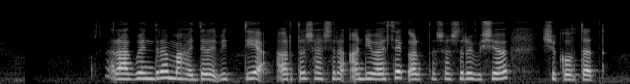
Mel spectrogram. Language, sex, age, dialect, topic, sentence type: Marathi, female, 18-24, Standard Marathi, banking, statement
